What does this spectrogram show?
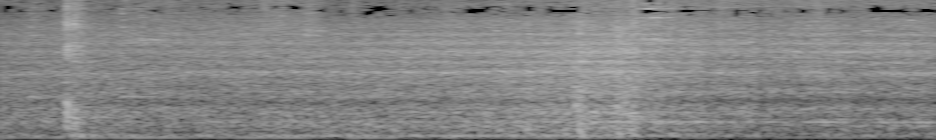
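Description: Train running on the rails with a steady low rumble, a sharp click about a third of a second in and a few more wheel knocks around three seconds in.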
